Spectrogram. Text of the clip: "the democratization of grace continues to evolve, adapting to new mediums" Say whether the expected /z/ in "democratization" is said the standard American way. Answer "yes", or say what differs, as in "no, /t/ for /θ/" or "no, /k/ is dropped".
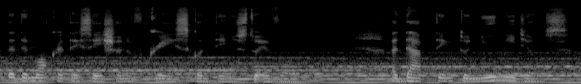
no, /s/ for /z/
